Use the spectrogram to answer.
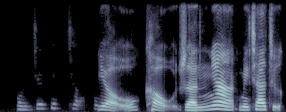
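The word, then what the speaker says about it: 口: là khẩu đọc là khẩu này đúng không từ Hán Việt của nó là khẩu và nó nghĩa là cái miệng đúng không hoặc là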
